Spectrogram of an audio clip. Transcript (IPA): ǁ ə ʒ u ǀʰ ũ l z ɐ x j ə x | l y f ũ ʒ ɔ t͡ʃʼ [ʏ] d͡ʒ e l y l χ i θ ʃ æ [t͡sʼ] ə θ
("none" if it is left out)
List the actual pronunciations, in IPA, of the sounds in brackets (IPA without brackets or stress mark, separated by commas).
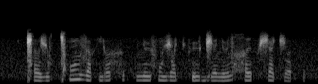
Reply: y, t͡ʃ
